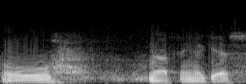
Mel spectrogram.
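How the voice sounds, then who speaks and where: Deep-voiced wistful railroad man. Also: very animated, slow pace, gravelly, a little hiss or hum, full character voice. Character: wistful, talkative male railroad man, homesick for his wife. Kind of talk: radio mystery drama acting. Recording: narrowband old radio broadcast with music.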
